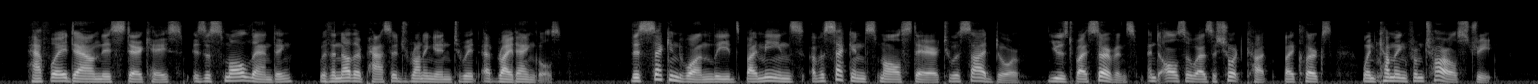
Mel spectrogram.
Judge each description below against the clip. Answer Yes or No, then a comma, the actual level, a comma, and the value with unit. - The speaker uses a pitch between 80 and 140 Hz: Yes, low, 135 Hz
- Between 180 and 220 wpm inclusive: Yes, average, 190 wpm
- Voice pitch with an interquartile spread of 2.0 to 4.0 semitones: Yes, average, 3.7 semitones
